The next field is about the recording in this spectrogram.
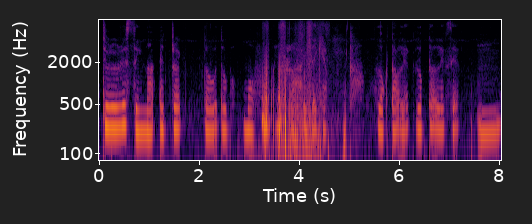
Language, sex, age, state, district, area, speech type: Manipuri, female, 18-30, Manipur, Chandel, rural, spontaneous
